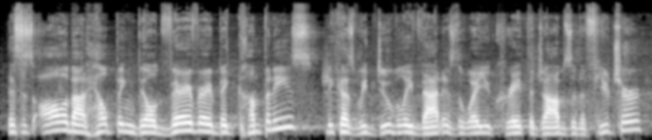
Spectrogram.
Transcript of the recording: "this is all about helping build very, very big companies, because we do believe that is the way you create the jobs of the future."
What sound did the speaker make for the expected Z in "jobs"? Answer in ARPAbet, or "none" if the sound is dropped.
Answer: Z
